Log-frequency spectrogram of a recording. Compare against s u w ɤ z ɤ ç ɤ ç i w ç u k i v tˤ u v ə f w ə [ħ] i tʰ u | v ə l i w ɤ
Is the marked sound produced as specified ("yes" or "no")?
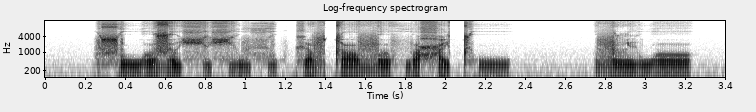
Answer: yes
